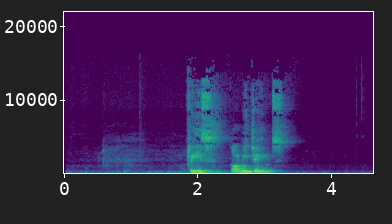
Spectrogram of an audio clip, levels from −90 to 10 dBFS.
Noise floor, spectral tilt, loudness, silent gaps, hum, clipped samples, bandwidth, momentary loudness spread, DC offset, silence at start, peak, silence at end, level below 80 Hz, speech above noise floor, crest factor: -67 dBFS; -5.5 dB/octave; -16 LUFS; none; none; under 0.1%; 13.5 kHz; 17 LU; under 0.1%; 1.85 s; -2 dBFS; 1.35 s; -52 dBFS; 51 dB; 18 dB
